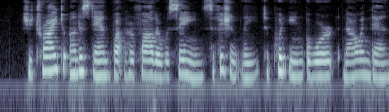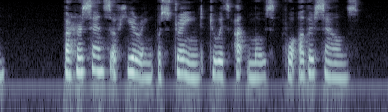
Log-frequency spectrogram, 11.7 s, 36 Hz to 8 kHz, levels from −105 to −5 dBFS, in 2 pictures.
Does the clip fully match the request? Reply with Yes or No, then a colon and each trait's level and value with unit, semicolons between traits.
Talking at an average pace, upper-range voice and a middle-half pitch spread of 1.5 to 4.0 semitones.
Yes: average, 160 wpm; high, 210 Hz; average, 2.7 semitones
